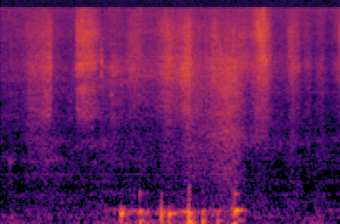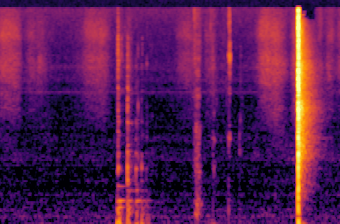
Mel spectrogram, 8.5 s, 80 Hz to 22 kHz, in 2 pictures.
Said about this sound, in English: Gonna clap at 25.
